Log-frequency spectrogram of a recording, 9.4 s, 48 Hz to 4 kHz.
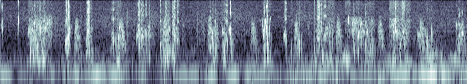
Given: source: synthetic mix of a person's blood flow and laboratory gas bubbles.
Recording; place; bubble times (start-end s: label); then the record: Doppler ultrasound of blood flow; subclavian vein
0.01-0.07 s: bubbles
0.34-0.39 s: bubbles
0.51-1.05 s: bubbles
1.30-1.43 s: bubbles
1.69-1.88 s: bubbles
2.20-2.43 s: bubbles
2.70-3.01 s: bubbles
3.18-3.58 s: bubbles
4.17-4.38 s: bubbles
4.42-4.68 s: bubbles
5.21-5.44 s: bubbles
5.64-5.75 s: bubbles
5.79-5.85 s: bubbles
5.91-6.05 s: bubbles
6.27-6.68 s: bubbles
6.88-7.50 s: bubbles
7.76-8.21 s: bubbles
8.33-8.69 s: bubbles
9.10-9.26 s: bubbles
From the record:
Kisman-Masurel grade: 242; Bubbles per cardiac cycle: several, 3 to 8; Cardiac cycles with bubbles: 100%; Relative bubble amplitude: moderate (0.250 to 0.450); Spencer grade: 3 (all of the cardiac periods contain showers or single bubble signals, but not dominating or overriding the cardiac motion signals); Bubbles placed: anywhere in the cardiac cycle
